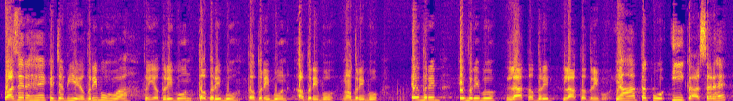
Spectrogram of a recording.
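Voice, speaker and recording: A man's voice: sits high, unhurried, hardly any pauses, a little mellow. A middle-aged man teaching Arabic grammar, patiently reciting verb forms and explaining each one. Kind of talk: explanatory lecture.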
